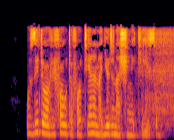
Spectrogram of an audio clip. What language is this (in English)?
Swahili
